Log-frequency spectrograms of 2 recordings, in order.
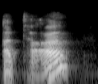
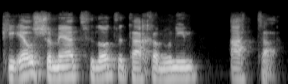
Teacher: It's called mila'el. For the accents on the first syllable.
